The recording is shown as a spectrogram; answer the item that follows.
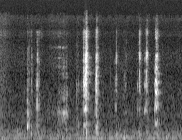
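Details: Indoor cat making a strange sound on seeing a bird: a quick run of clipped chirps and chattering clicks, about a dozen in under four seconds.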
